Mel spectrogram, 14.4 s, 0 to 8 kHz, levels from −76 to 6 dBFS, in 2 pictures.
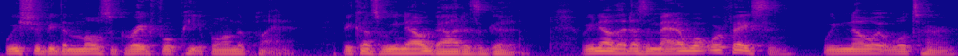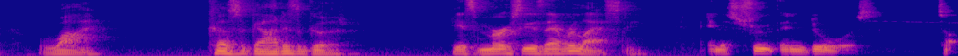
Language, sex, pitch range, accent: English, male, 80-95 Hz, American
